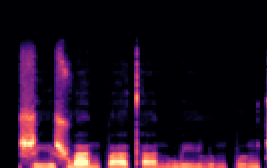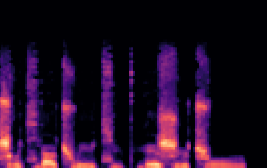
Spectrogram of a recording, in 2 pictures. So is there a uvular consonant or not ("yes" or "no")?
no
